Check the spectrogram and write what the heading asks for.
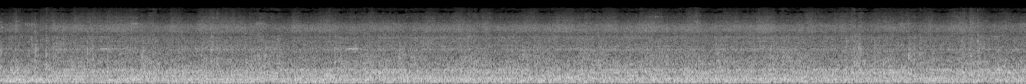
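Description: Steady clattering run of factory machinery at constant loudness, with no pauses.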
